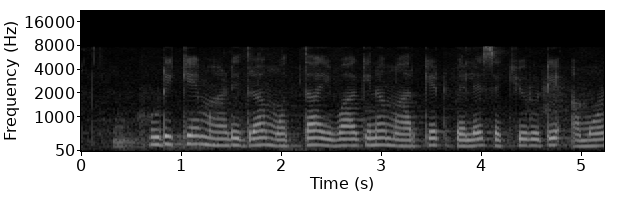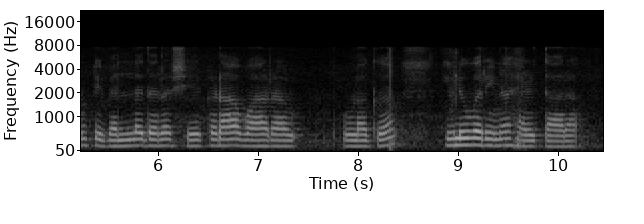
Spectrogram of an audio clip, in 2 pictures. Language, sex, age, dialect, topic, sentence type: Kannada, female, 18-24, Dharwad Kannada, banking, statement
